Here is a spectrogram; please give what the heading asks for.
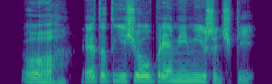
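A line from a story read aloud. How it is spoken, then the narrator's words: Laughing. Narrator (Russian): рассмеялась свекровь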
